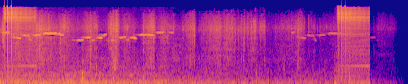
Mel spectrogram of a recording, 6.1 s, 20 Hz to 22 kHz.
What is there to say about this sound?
HERASIMENKA Dziyana 2016 2017 LookingForThrush
I was looking for an atmosphere of nature and I use three pre-recorded sounds.
The first one was a sound of a whisteling song that I cut, reversed and sped up to make it sounds like birds. The second track was a sound of a ligther I wanted to make it sound like a cricket. For this I cut it, doubled it, amplified and changed the speed and the tempo. The last sound was steps on dry leaves I decreased the amplification and faded out.
Typologie de Pierre Schaeffer : continu complexe X
Analyse morphologique des objets sonores de Pierre Schaeffer :
1. Masse : sons cannelés
2. Timbre harmonique : brillant et éclatant
3. Grain : rugueux
4. Allure : sans vibrato
5. Dynamique : attaque abrupte
6. Profil mélodique : variation serpentine
7. Profil de masse : site, différentes variations et hauteurs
